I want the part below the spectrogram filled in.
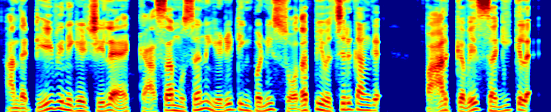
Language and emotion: Tamil, disgusted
